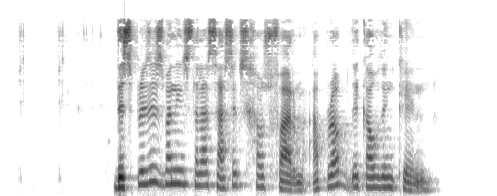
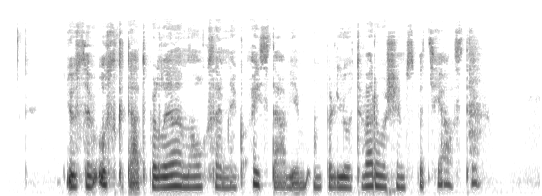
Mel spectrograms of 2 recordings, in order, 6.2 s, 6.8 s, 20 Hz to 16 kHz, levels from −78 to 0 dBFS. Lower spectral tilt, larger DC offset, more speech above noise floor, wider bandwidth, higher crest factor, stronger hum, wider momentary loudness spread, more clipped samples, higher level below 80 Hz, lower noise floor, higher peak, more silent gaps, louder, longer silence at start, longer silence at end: second, -2.5 dB/octave vs -5 dB/octave; neither; first, 60 dB vs 42 dB; about the same, 11.5 kHz vs 11 kHz; first, 24 dB vs 18 dB; neither; first, 17 LU vs 10 LU; neither; about the same, -66 dBFS vs -68 dBFS; first, -82 dBFS vs -67 dBFS; first, 0 dBFS vs -8 dBFS; neither; first, -20 LUFS vs -26 LUFS; first, 1.45 s vs 0.85 s; about the same, 0.85 s vs 0.75 s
